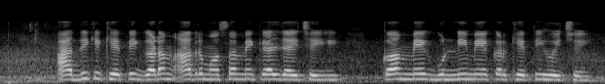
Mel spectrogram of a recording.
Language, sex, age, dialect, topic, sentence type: Magahi, female, 25-30, Western, agriculture, statement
